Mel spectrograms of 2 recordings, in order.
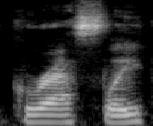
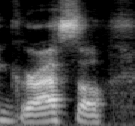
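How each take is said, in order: First: The name ends with an 'ee' sound. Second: The name ends with an 'el' sound. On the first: The speaker calls it right. "you do pronounce her name Grassley" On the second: The speaker calls it wrong. "to me it looks like it should be"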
